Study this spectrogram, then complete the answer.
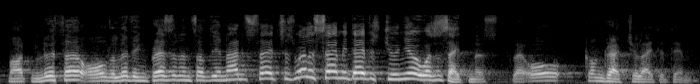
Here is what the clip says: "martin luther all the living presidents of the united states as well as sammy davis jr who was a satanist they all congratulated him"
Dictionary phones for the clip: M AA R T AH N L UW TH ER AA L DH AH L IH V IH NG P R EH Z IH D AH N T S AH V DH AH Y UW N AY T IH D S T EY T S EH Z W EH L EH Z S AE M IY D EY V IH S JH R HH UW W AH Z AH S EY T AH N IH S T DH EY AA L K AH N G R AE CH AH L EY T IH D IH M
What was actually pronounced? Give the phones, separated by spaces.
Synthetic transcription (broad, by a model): M AA R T N L UW TH ER AA L DH AH L IH V IH NG P R EH Z IH D AH N T S AH V DH AH Y UW N AY T IH D S T EY T S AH Z W EH L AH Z S AE M IY D EY V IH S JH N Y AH W AH Z AH S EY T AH N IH S T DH EY AA L K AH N G R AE CH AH L EY T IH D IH M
